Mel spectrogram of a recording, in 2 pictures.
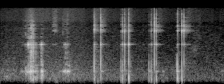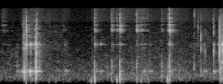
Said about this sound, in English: A glass mason jar.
